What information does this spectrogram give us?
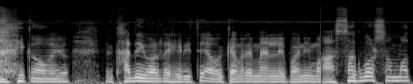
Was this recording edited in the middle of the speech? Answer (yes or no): yes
